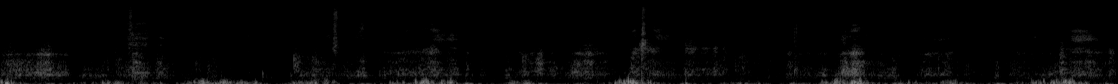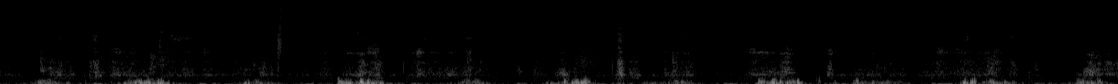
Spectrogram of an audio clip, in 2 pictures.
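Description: Faint exertion sounds of a person throwing cross punches: a soft puff of breath and movement about every two seconds.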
